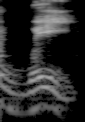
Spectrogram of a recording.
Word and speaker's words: way: Kemudian kalau kita mau bilang way, cara, nah itu bacanya way, bukan why.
